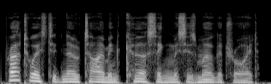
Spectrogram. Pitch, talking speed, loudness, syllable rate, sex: 115 Hz, 175 wpm, -19 LUFS, 4.7 syllables/s, male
